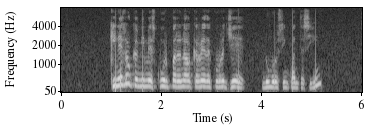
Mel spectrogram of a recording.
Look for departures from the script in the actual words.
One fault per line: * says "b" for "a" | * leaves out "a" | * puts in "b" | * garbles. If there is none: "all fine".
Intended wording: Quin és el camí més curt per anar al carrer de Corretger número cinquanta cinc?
all fine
